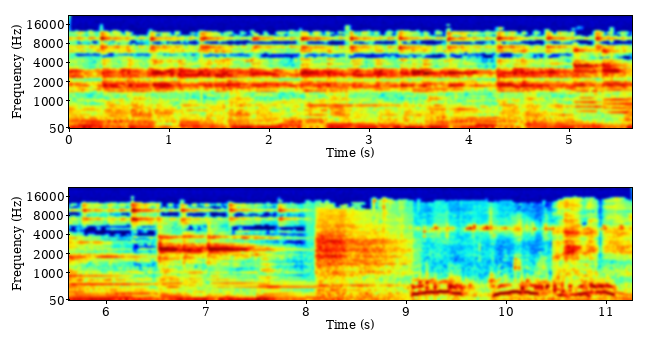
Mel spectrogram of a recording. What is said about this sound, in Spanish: escuchamos a una paloma, ¿están de acuerdo? Es un ave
